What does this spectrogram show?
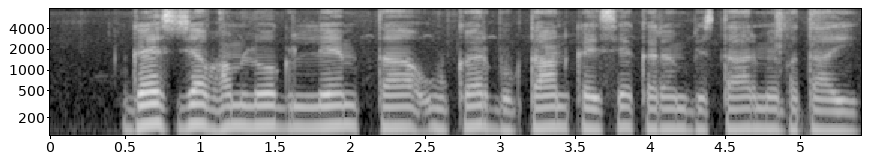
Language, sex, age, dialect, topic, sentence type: Magahi, male, 18-24, Western, banking, question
